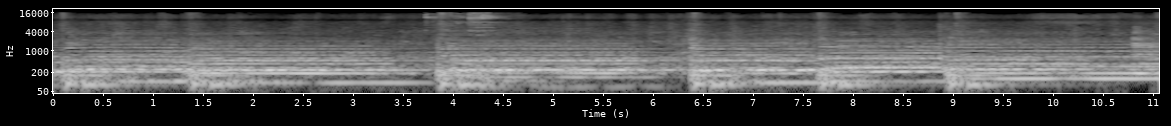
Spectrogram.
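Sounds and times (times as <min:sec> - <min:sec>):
brass band playing a slow hymn: 0:00.0 - 0:11.0.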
